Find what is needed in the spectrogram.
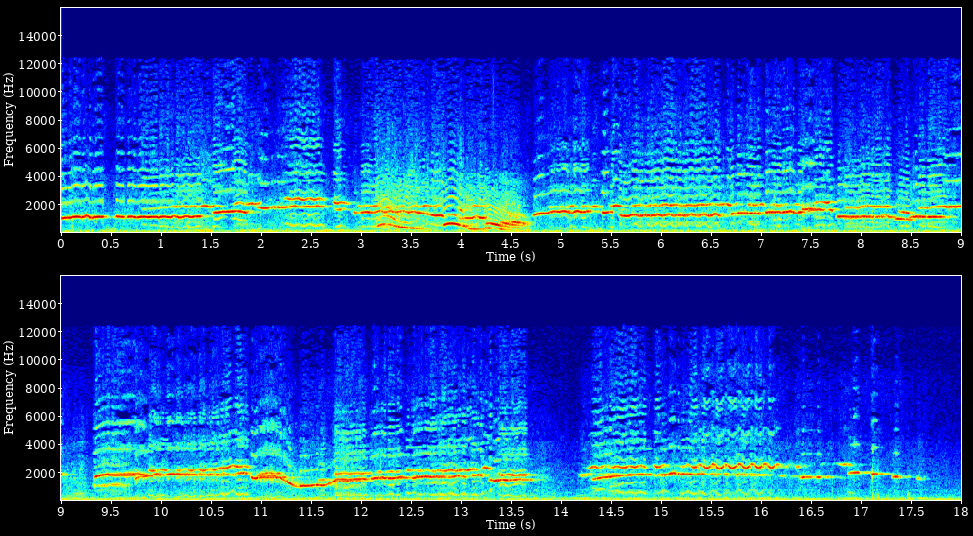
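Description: People whistling a tune through pursed lips: a wavering whistle that slides up and down in pitch, at times two whistles together, breaking off about three-quarters of the way through, then resuming briefly before fading near the end.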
